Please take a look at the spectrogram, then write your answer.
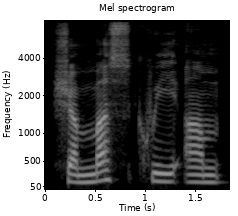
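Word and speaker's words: šxʷməθkʷəy̓əmasəm: He has lived on the now formerly named Trutch Street for 40 years, which now bears whatever the fuck this name is, pronounced Shamusquiasum. Shamusquiasum? Shamusquiasum.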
